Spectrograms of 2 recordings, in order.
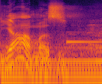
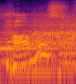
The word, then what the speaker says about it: Hamas: the is yamas that's that's pronounced H Hamas Hamas I tried to put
